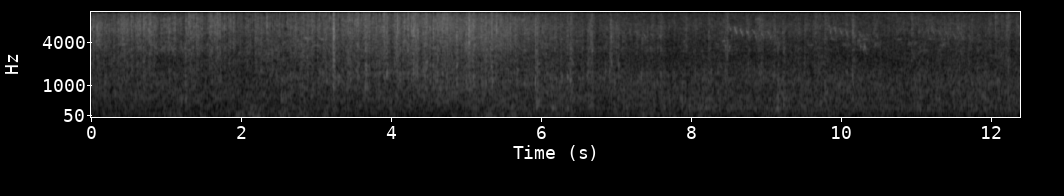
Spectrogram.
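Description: Outdoor birdsong: birds chirping and calling faintly over a quiet background, with a short, quick high trill about eight and a half seconds in.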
